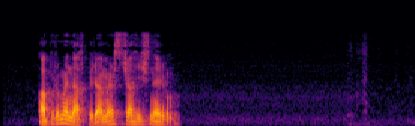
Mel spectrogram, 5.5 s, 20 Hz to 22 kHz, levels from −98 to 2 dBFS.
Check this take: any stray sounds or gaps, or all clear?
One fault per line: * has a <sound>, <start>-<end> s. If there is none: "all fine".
all fine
